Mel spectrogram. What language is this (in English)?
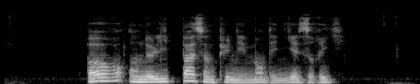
French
